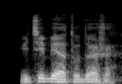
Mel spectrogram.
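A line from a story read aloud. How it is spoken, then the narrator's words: Wry snort. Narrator (Russian): хмыкнул я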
